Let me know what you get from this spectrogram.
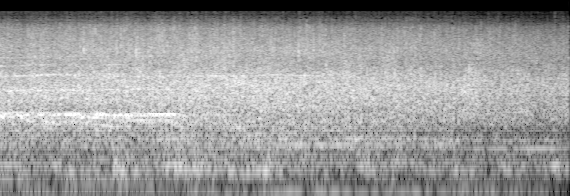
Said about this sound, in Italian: Eccoci, buonasera, fate un grande applauso a Julio Velasco.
